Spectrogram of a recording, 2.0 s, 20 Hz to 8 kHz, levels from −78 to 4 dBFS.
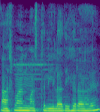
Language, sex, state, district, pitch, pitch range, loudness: Hindi, male, Chhattisgarh, Sukma, 155 Hz, 150-165 Hz, -13 LUFS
